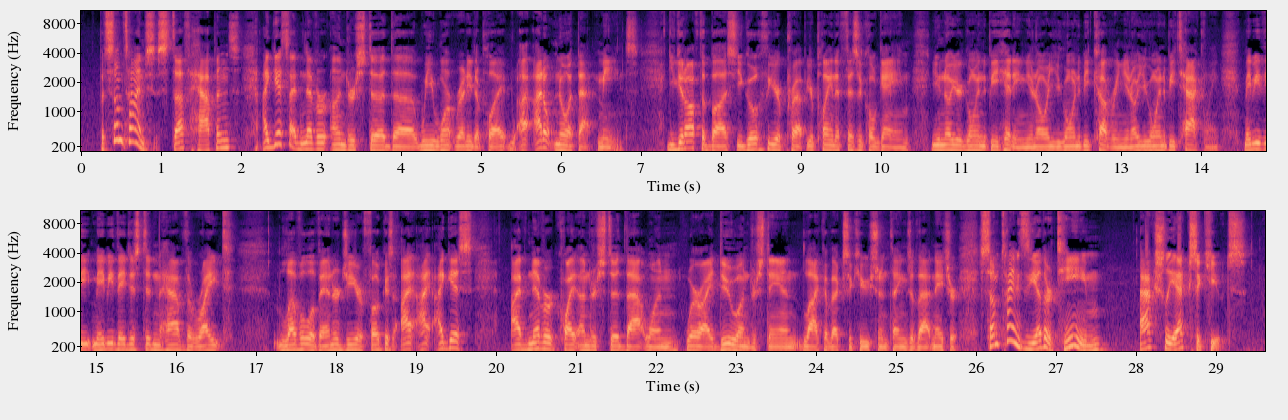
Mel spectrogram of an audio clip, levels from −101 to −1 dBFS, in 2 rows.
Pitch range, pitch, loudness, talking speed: 100-125 Hz, 110 Hz, -23 LUFS, 205 wpm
